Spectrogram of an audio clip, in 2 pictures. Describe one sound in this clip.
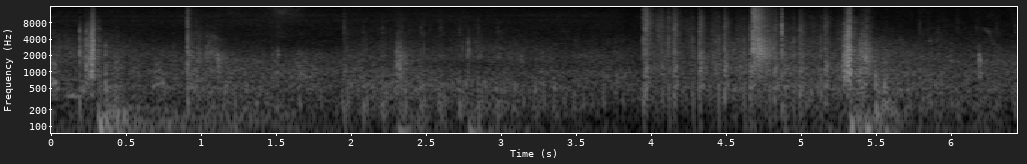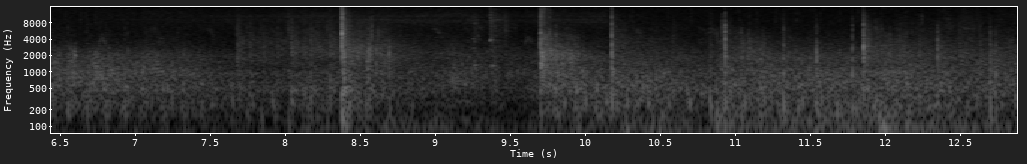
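Rifle shots crack in the distance.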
